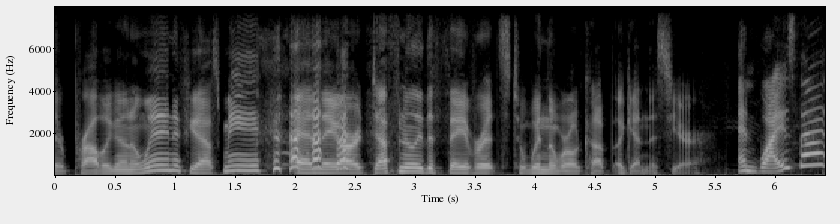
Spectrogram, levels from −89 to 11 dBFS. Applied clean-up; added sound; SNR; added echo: none; none; none; none.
